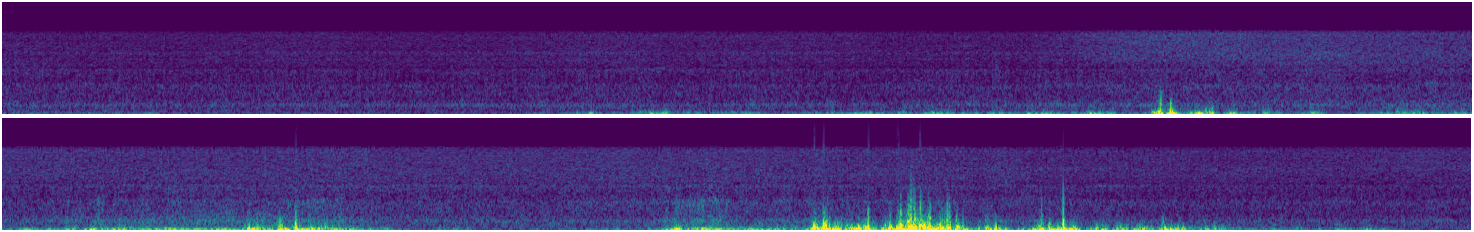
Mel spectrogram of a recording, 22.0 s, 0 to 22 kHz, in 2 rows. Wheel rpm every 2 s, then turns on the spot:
0, 0, 0, 0, 0, 0, 0, 0, 0, 0, 0.
none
